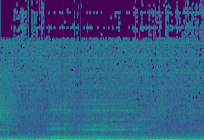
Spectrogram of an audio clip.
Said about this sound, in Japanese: ただいま、名古屋から、実家の岐阜県に向かってですね、車を走らせておりますが、パラパラパラパラと降ってまいりました。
